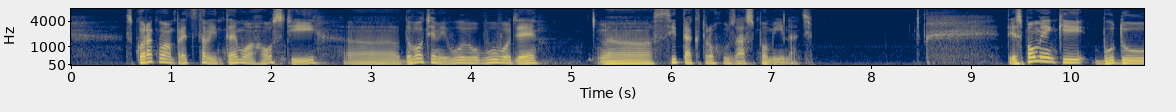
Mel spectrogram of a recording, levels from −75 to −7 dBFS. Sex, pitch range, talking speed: male, 105-140 Hz, 100 wpm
